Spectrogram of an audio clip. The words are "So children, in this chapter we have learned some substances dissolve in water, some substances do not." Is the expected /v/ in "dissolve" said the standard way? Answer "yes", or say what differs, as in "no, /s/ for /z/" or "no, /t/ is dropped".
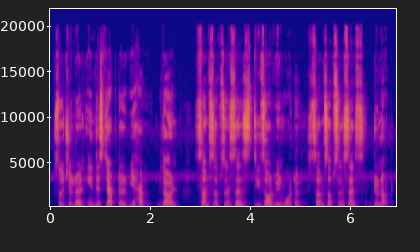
yes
